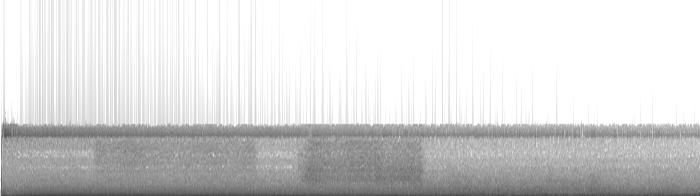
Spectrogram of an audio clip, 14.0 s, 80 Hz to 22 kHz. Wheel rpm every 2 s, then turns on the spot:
0, 0, 0, 0, 0, 0, 0.
none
